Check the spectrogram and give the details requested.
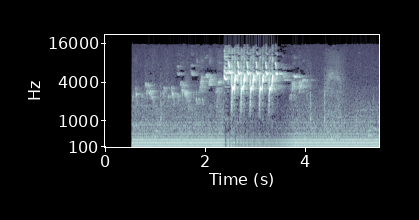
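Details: Newly caught wild European goldfinch singing without faults: soft scattered twitters, then about a second of loud, rapid, tinkling high notes, with a steady low electrical hum throughout.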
